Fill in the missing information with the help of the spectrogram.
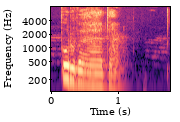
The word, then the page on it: purvarata: calabrese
